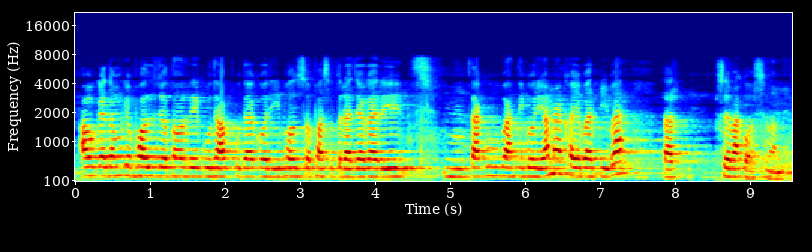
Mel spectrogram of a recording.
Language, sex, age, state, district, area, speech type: Odia, female, 60+, Odisha, Balangir, urban, spontaneous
